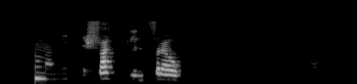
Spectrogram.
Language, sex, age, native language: Icelandic, female, 9, Icelandic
